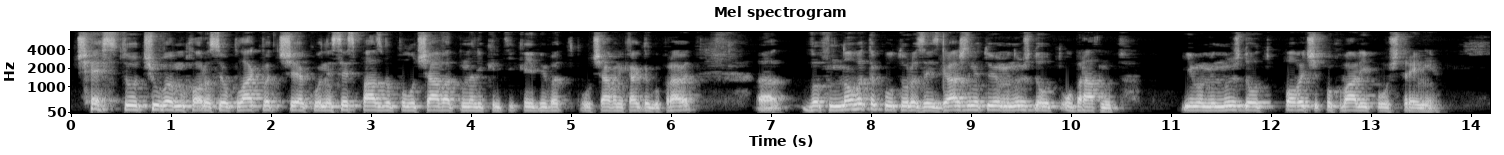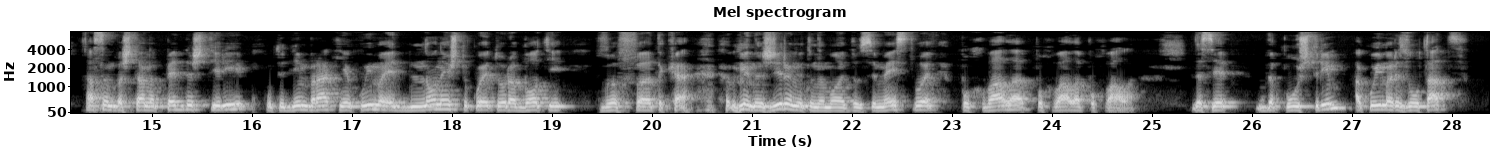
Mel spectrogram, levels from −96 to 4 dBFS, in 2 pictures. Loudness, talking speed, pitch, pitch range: -15 LUFS, 145 wpm, 140 Hz, 130-150 Hz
